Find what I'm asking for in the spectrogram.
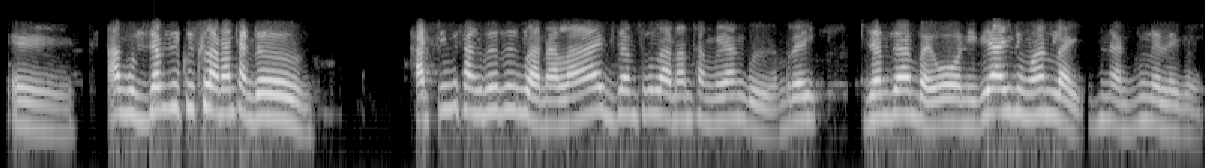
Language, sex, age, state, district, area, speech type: Bodo, female, 60+, Assam, Kokrajhar, rural, conversation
